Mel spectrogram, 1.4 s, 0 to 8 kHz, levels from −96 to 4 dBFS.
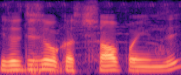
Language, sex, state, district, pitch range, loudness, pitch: Telugu, male, Andhra Pradesh, Anantapur, 125-145 Hz, -17 LUFS, 135 Hz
